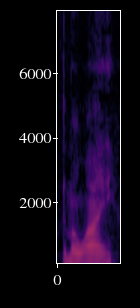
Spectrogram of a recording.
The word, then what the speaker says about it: moai: Did a lot of sleds to move the Moai. That's spelled M-O-A-I.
